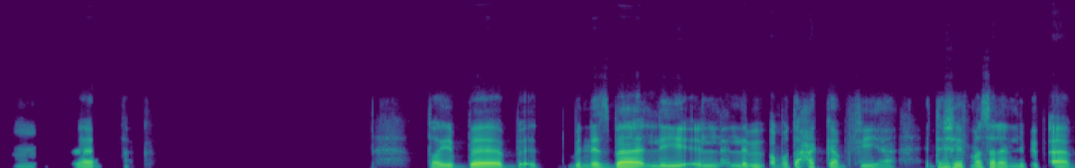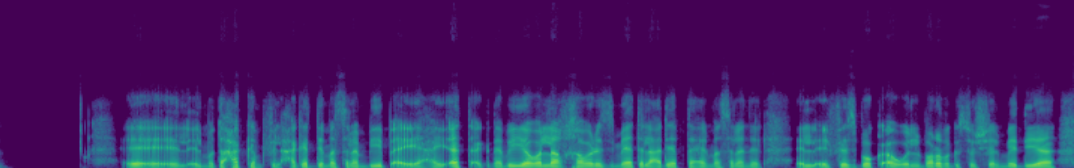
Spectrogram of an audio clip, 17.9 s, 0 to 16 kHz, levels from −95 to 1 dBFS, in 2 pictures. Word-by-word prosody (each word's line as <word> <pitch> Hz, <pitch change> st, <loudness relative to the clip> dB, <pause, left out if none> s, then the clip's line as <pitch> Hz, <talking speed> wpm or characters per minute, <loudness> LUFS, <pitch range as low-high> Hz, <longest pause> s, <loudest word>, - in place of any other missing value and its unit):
إمم 110 Hz, 0 st, -15 dB, 0.3 s
فهمتك. 110 Hz, +1 st, -5 dB, 2.3 s
طيب 105 Hz, -3 st, -1 dB
ب 105 Hz, -2 st, +7 dB, 0.5 s
بالنسبة 145 Hz, +4 st, +4 dB
ل 115 Hz, +1 st, -5 dB
ال 115 Hz, -7 st, -2 dB
اللي 115 Hz, +2 st, -3 dB
بيبقى 130 Hz, +1 st, -4 dB
مُتحكّم 120 Hz, -1 st, -2 dB
فيها، 105 Hz, -2 st, -8 dB, 0.3 s
أنت -, -, -8 dB
شايف 160 Hz, +1 st, 0 dB
مثلًا 165 Hz, -2 st, +1 dB
اللي 110 Hz, -3 st, -7 dB
بيبقى 105 Hz, -10 st, 0 dB, 1.0 s
آآ -, -, +1 dB
ال -, -, -7 dB
المُتحكّم -, -, -1 dB
في -, -, -13 dB
الحاجات 125 Hz, 0 st, -2 dB
دي 120 Hz, 0 st, -2 dB
مثلًا 115 Hz, -3 st, -2 dB
بيبقى 120 Hz, +7 st, -1 dB
إيه؟ -, -, +1 dB
هيئات -, -, +1 dB
أجنبية 130 Hz, +5 st, +1 dB
والّا 115 Hz, -2 st, +6 dB
الخوارزميات 115 Hz, +4 st, +1 dB
العادية 130 Hz, -, +2 dB
بتاع 115 Hz, -2 st, -3 dB
مثلًا 115 Hz, -2 st, -4 dB
ال 100 Hz, -2 st, -6 dB, 0.3 s
ال -, -, -1 dB
الفيسبوك 125 Hz, -2 st, 0 dB
أو 105 Hz, -1 st, +3 dB
البرامج 105 Hz, +4 st, +1 dB
السوشيال 110 Hz, -3 st, -6 dB
ميديا 115 Hz, 0 st, +3 dB
115 Hz, 130 wpm, -26 LUFS, 110-130 Hz, 2.3 s, ب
